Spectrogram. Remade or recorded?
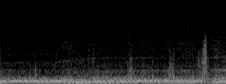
recorded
